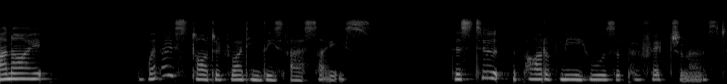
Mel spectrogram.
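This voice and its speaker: With a non-native accent, a woman speaks in a somewhat breathy, fairly high voice with fairly even intonation. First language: not English. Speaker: self-help youtuber and coach. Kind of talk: casual monologue to camera. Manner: halting, with repeated words.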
